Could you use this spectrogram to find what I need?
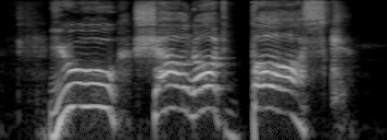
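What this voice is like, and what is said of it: Imitates Gandalf's voice. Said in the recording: “my best Ian McKellen impression. Gandalf.”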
